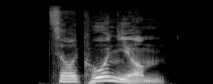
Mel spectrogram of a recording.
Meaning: zirconium
- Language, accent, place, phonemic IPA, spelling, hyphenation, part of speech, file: German, Germany, Berlin, /t͡sɪʁˈkoːni̯ʊm/, Zirkonium, Zir‧ko‧ni‧um, noun, De-Zirkonium.ogg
